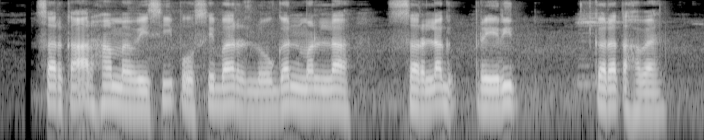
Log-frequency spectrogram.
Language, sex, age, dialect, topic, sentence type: Chhattisgarhi, male, 18-24, Western/Budati/Khatahi, agriculture, statement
